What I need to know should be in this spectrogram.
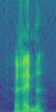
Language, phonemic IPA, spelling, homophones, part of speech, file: French, /ʁɛd/, raide, raid / raides / raids, adjective, Fr-raide.ogg
- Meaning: 1. stiff, straight 2. steep, abrupt 3. stubborn 4. rough 5. broke 6. pissed, hammered; high, stoned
